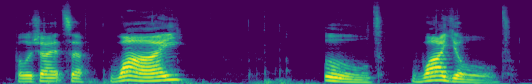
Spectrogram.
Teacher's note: Здесь у нас есть звук «й» перед «л».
